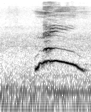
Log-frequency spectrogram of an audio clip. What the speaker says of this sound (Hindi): आजा यार, मेरी बिल्ली है।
